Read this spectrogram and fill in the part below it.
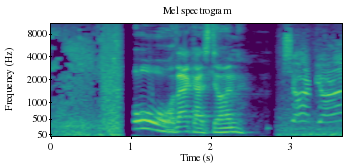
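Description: A young woman nearby groans in disgust.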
